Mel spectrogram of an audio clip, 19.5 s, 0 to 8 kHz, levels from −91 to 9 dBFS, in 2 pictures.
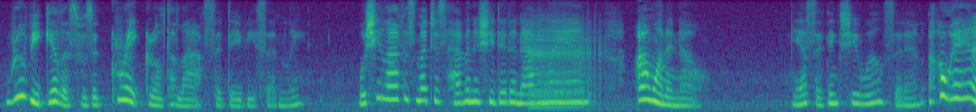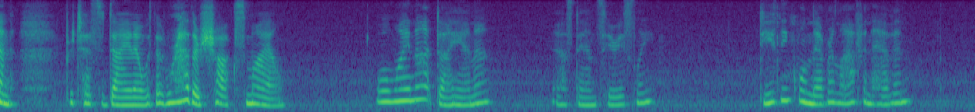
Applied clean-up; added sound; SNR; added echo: none; Fart; 11 dB; none.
